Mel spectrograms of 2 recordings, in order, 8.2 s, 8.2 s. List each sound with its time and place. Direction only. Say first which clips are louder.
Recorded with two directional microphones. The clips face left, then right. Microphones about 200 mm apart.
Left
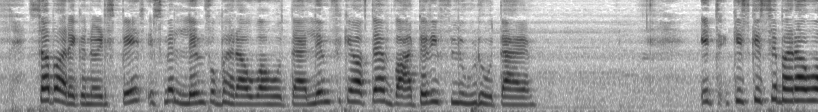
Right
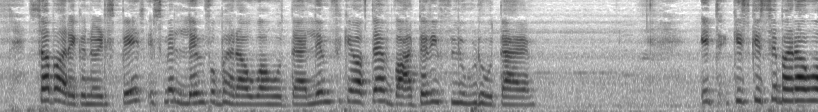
0.3 s a woman's voice: left 5 dB; 35° left (ahead or behind)
7.0 s a woman's voice: left 5 dB; 35° left (ahead or behind)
